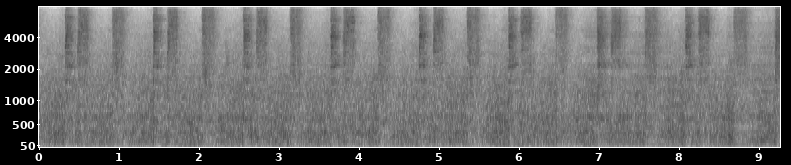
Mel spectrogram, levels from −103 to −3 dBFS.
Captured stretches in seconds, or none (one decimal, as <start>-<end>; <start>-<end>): 0.0-6.8; 7.9-8.6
